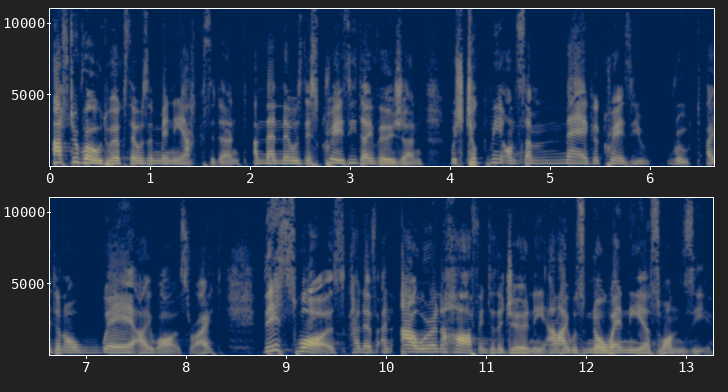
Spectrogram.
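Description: Delivering a sermon at a moderate pace, a preacher from Wales shares a personal story with lively drama, voicing the people in it. She has a mid-range voice, recorded without echo.

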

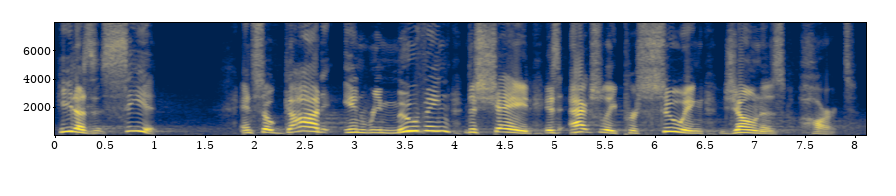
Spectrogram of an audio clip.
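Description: A man with a high voice preaches from the pulpit, hammering his points by saying them twice and calling out straight to the congregation. His voice rings through a church with a long, trailing reverb. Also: sing-song, slow pace. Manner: emphatic preaching, repeats key lines for weight; addresses the congregation directly. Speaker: pastor. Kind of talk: sermon. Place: church sanctuary.

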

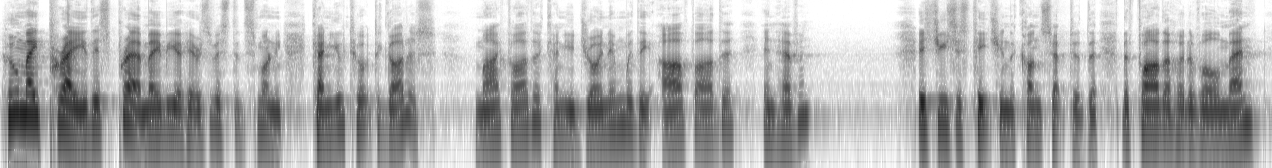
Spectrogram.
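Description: A man's voice: mid-range voice, moderate pace, fairly bright tone. A man preaching a sermon in church, earnest and putting questions straight to the congregation. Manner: earnest, questioning the listeners directly. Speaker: pastor.

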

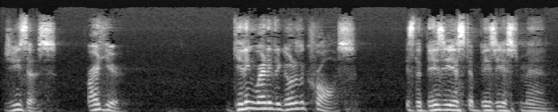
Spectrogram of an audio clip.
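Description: A man's voice: a little high, animated, normal speed, darkish tone, husky, poor audio. A male pastor preaching a sermon, telling the story vividly and asking the congregation rhetorical questions.

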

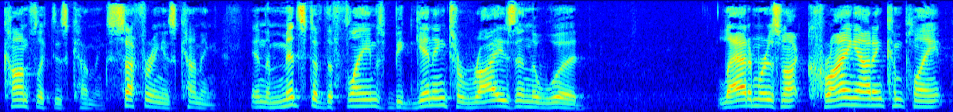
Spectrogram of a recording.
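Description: A man preaching from the pulpit with earnest conviction. His voice sits a little high for a man. He drops to hushed lines, then rises into emphatic, urgent exhortation. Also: a little slow. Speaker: pastor. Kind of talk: sermon.

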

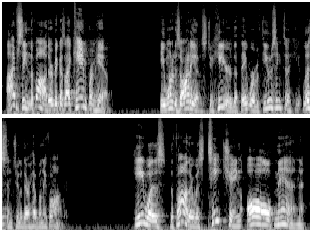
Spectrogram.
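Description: A man preaching a sermon, reading scripture aloud and explaining it with dramatic swings in loudness and frequent chuckles. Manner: dramatic shifts in pitch and volume, chuckles often.

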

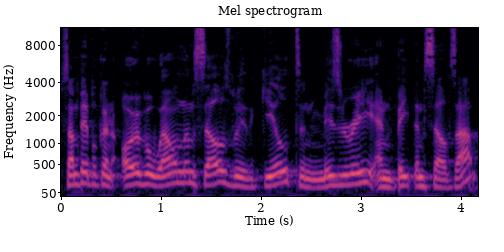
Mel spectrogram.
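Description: A man's voice: on the high side, normal speed. A man preaching in church, with a conversational sermon manner and acted everyday examples.

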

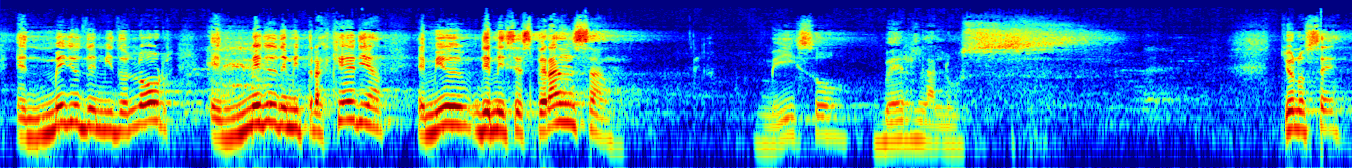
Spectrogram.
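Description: A young adult man preaching a sermon as pastor, moving between loud pleading and soft, confiding asides. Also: on the high side, a little hiss or hum. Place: church sanctuary. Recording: reverberant church hall with soft music.

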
